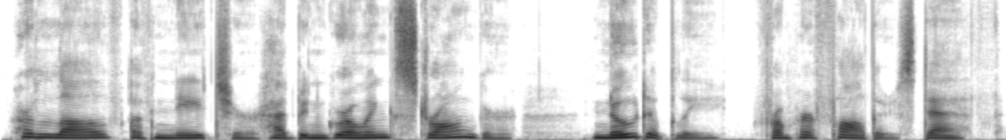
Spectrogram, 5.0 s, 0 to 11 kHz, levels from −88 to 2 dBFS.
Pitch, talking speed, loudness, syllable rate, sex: 205 Hz, 155 wpm, -18 LUFS, 4.8 syllables/s, female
